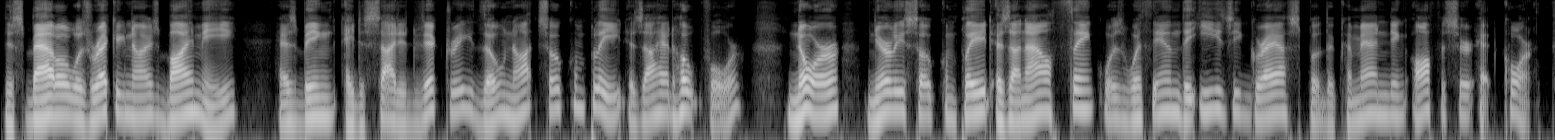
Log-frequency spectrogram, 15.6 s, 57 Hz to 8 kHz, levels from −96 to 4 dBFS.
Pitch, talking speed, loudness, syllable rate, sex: 135 Hz, 150 wpm, -25 LUFS, 4.3 syllables/s, male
